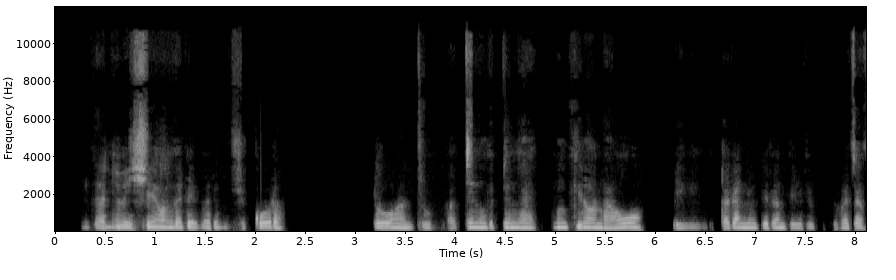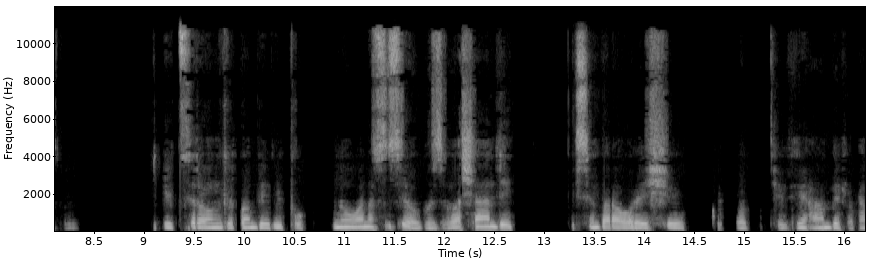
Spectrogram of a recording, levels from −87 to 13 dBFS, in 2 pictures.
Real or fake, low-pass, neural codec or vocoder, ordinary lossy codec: real; 10.8 kHz; none; AAC, 32 kbps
